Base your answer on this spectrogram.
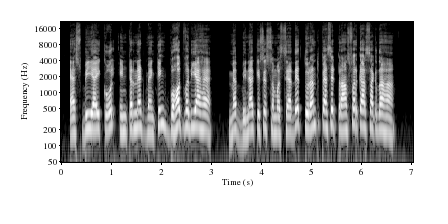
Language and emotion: Punjabi, happy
